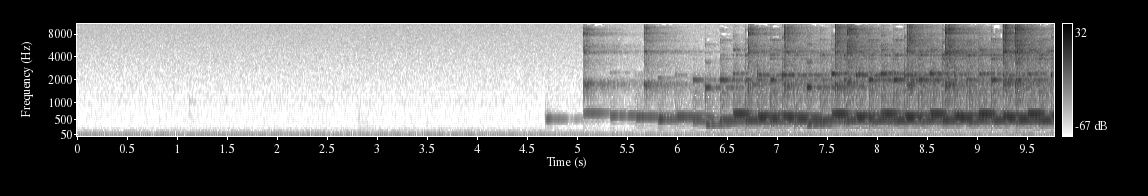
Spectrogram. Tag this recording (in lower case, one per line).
music
percussion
